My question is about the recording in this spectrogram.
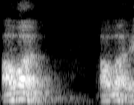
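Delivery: "आवर" beginning straight on the vowel; silent H. Shown as a demonstration. Teacher tells students to say it so, "आवर" with silent H. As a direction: model "आवर" slowly for students, no H at the start. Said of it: "ऐसा बोल देना".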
